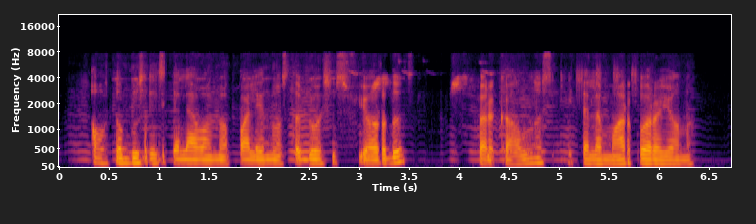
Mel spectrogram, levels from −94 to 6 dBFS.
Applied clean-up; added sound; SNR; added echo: neural mask model RNNoise.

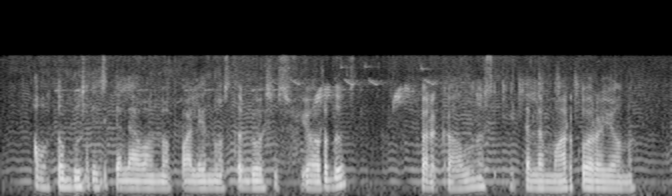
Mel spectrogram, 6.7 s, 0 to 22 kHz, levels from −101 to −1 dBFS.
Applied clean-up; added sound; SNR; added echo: none; Buzz / Bird; 15 dB; none.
